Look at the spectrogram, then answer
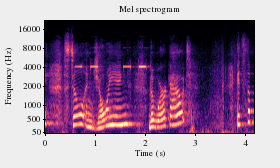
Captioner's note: timer beeps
